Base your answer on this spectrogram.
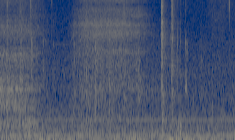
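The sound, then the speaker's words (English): Faint typing on a computer keyboard as a Google search is entered, a few soft key clicks over a quiet, steady background. “Bane clip. I just typed that into a Google search.”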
